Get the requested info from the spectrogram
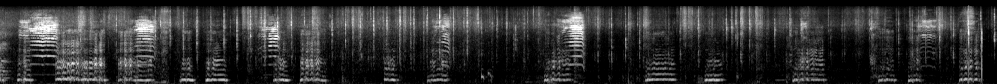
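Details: Goat giving birth to her second kid right after her first; short nasal bleats repeat steadily through the recording, with a few higher, longer cries standing out and people talking softly in between.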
